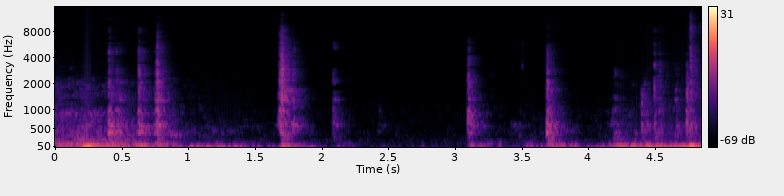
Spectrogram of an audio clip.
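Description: Irregular sharp clicks and knocks with low handling rumble, a monitor cable being fitted to the onboard video port on a desktop motherboard's rear panel. The sound cuts out entirely for about a second around the middle.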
